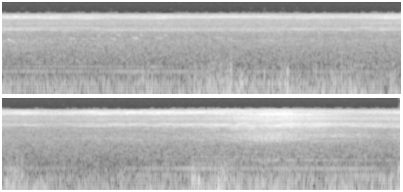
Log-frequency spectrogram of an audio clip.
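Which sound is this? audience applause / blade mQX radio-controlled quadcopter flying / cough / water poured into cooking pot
blade mQX radio-controlled quadcopter flying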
